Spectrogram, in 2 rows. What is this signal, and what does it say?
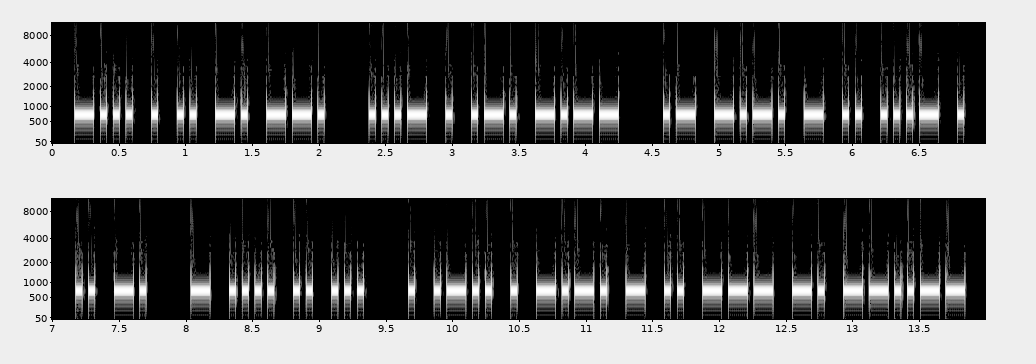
Morse code, heard as a keyed tone, about 25 wpm, 700 Hz. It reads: BEING VERY ACTIVE IN THIS ELECTION,
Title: Sentences from Top 1500 Words 25wpm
